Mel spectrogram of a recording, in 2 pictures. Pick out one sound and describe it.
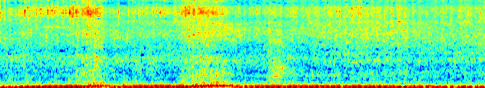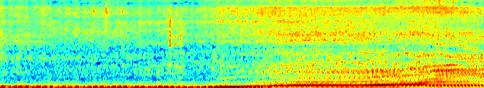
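A classic car's engine revs up as the car pulls away.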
